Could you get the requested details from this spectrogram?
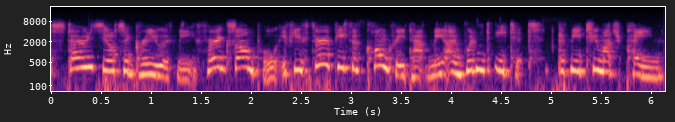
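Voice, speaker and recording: A female-sounding voice with a high pitch performs a put-on character voice. Its tone is deadpan. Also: fairly quick pace, hardly any pauses. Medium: read story. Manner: formal, literal, deadpan.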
